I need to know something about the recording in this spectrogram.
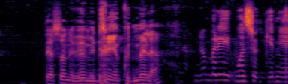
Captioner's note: speaking french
